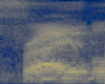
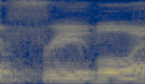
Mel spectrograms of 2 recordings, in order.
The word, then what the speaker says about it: friable: And they have a universal veil that's very fragile, or we call this friable or freeable. I've heard it pronounced both ways.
